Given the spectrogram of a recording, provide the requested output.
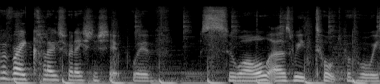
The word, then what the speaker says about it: Suol: And you have a very close relationship with Suol, as we talked before we started recording. Some people pronounce it Soul.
